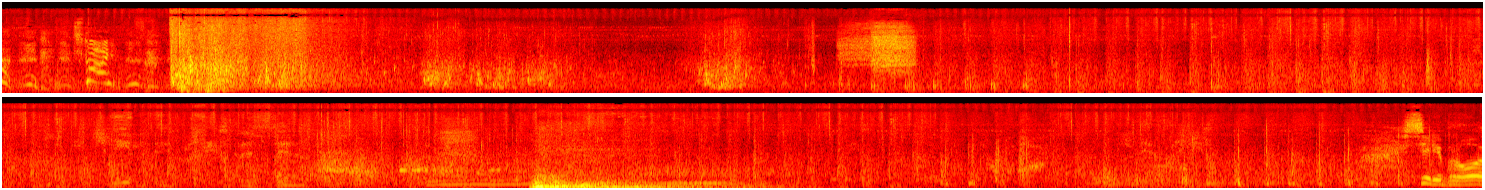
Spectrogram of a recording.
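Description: Footsteps run quickly over dirt and wooden planks.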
